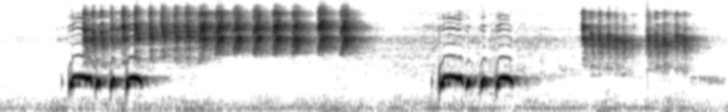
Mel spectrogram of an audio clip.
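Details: Local zebra dove cooing in two short bursts about three seconds apart. Each burst is three or four rapid, rolling low notes. Each is followed by a raspy, pulsed high trill from another bird, with a further trill near the end.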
